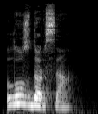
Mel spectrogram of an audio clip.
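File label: "луздорса", Komi, female; kpv; audio dict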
